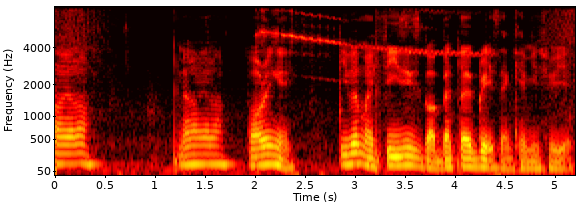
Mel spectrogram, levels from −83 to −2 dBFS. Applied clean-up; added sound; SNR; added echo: none; Raindrop / Drip + Fireworks; 18 dB; none.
